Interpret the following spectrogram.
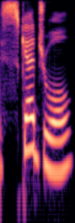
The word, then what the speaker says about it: schedule: the accent for example Americans say schedule with a SK sound while British people say it with a sh sound wow it's like learning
